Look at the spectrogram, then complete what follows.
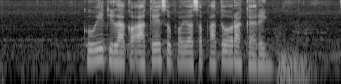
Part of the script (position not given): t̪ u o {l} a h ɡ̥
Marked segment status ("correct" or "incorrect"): incorrect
